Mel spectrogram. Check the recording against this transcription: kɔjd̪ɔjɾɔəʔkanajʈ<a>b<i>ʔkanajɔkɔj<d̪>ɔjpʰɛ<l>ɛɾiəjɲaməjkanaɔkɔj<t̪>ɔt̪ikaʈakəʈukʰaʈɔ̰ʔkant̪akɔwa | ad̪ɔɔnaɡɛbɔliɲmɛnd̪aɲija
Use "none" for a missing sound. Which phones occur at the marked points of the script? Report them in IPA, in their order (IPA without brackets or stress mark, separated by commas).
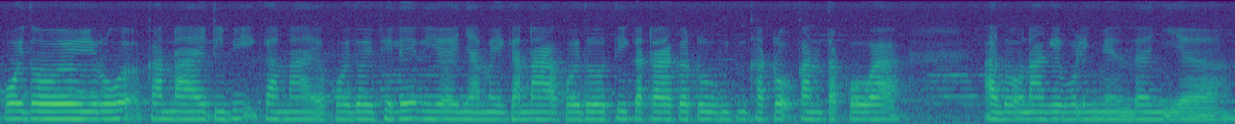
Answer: i, i, d̪, l, d̪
